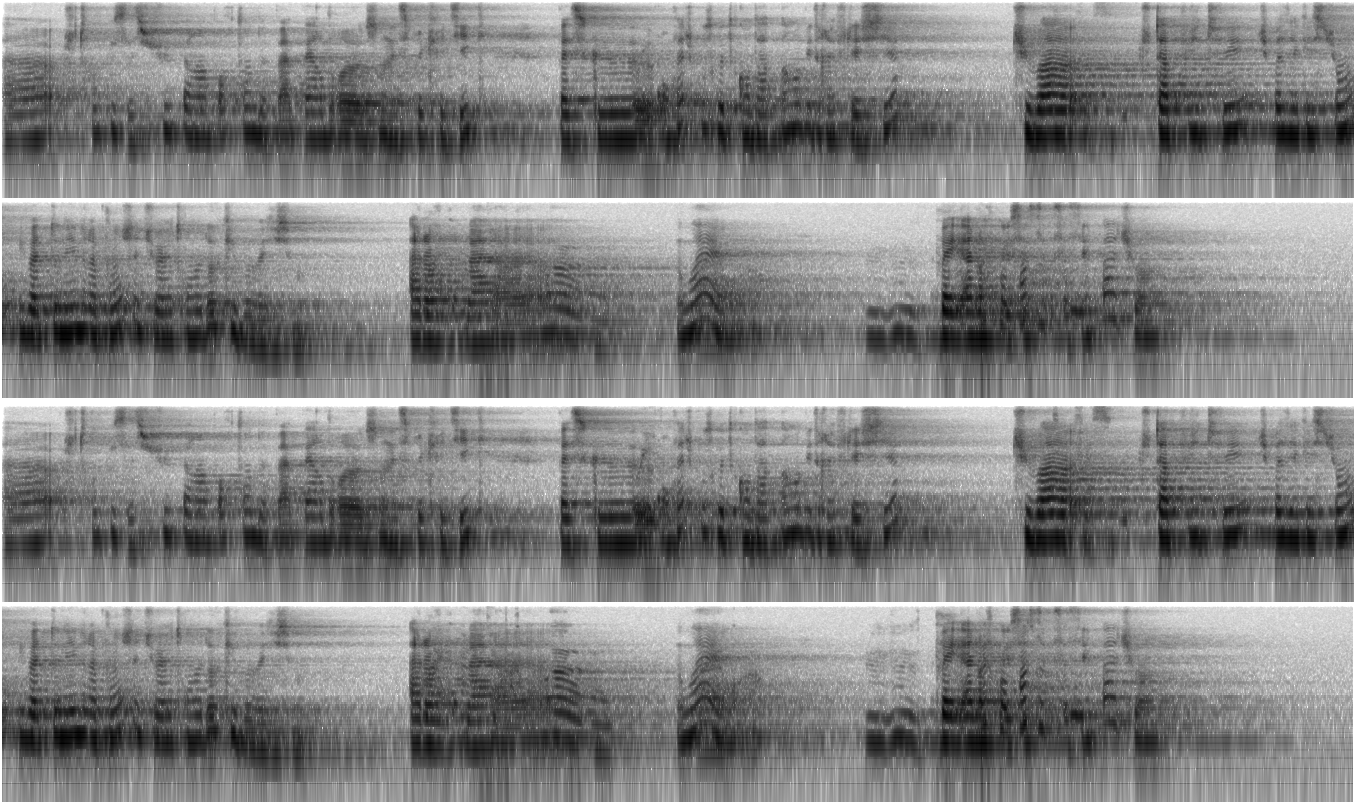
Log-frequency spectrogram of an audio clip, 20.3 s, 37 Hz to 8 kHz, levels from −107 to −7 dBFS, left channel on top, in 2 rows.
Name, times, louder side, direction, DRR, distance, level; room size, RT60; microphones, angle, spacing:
voice 1, 0.0-6.8 7.6-8.2 8.5-12.4 13.2-14.4 15.2-15.7 17.1-18.9, equal, ahead, 7 dB, 0.5 m, -21 dB
voice 2, 13.3-13.7 14.2-14.7 15.4-15.8 16.6-17.1 17.5-17.7 18.1-18.3, right 4 dB, 80° right, 12 dB, 0.5 m, -27 dB
17.0 x 8.8 x 6.4 m, 2.7 s
head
